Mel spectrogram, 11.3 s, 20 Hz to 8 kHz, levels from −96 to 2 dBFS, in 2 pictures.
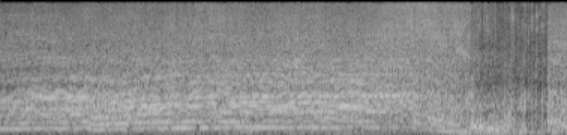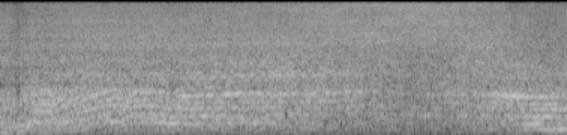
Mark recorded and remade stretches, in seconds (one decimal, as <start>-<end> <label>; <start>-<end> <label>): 0.0-11.3 recorded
